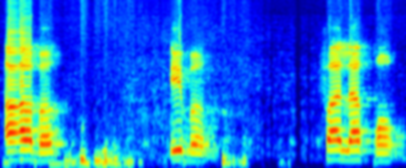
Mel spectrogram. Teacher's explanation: انہیں قلقلہ اس لیے کہا جاتا ہے کہ ان کی آواز پلٹتی ہے، یا پھر آپ آسانی کے ساتھ یوں سمجھیے کہ ان کی آواز میں ایکو ہوتا ہے، آواز ریورس ہوتی ہے.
